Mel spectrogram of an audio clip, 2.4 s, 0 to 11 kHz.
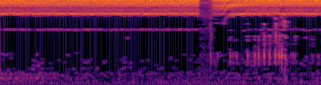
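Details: APC Back-UPS CS 500 while charging: constant thin, very high-pitched squeal over faint electrical hum, coming from the charger pulse transformer (not the capacitors, which are fine); transformer coil whine.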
